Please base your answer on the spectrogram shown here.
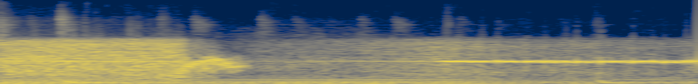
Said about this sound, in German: Also wenn ein Meteor in unserer Erdatmosphäre verglüht und wir das so als leuchtenden Streifen am Nachthimmel sehen und uns vielleicht irgendwas wünschen. Dieses Geräusch, ja, das klingt so.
